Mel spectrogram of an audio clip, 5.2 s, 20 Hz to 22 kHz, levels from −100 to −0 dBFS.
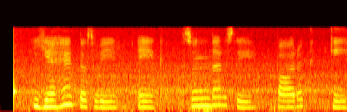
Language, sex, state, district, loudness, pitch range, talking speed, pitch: Hindi, female, Haryana, Rohtak, -23 LUFS, 210-260 Hz, 80 wpm, 230 Hz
